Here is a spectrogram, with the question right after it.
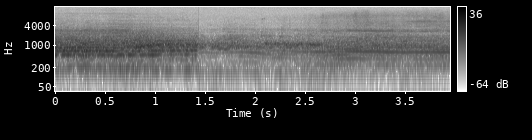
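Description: Racing karts at a championship round at GYG Karting whine through a hairpin corner, engines buzzing loudly, then dipping as they brake and squeal through the turn, the tone steady and nearby.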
